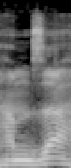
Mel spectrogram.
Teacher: हमजा हलक के नीचे वाले हिस्से से अदा होते हैं। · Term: हुरूफ-ए- हलकिया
